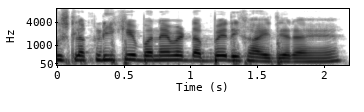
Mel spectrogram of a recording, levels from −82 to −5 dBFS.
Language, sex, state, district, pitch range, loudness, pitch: Hindi, male, Jharkhand, Ranchi, 150-195 Hz, -12 LUFS, 185 Hz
